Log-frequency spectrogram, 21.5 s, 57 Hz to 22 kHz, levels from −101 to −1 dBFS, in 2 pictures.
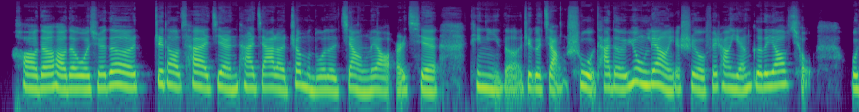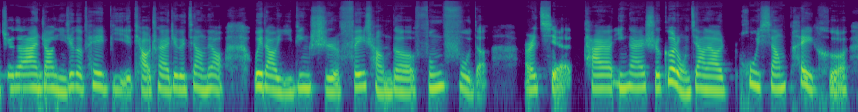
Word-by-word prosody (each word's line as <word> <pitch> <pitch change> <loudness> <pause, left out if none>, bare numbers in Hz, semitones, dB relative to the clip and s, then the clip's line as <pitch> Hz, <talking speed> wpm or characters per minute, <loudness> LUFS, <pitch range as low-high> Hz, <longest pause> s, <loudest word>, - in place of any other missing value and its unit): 好 205 -2 +1
的 205 +1 +3
好 200 -3 +4
的， 200 0 +3
我 200 0 +4
觉 210 +1 0
得 235 -2 +4 0.2
这 260 - +2
道 240 -4 +1
菜 225 -1 +1
既 200 +3 -3
然 200 -3 +2
它 210 -2 -1
加 210 +1 -1
了 195 -3 0
这 245 +8 -1
么 215 -5 0
多 185 +1 -1
的 180 -2 0
酱 180 -1 -2
料， 185 0 -1
而 - - -1
且 180 -1 0 0.4
听 220 -2 -1
你 195 -2 0
的 - - -5
这 215 0 0
个 205 -1 +3
讲 200 +3 -1
述， 225 -7 +2
它 215 -1 -2
的 205 -2 +1
用 260 +1 +4
量 240 -7 +3
也 195 +1 -3
是 215 - -3
有 185 -4 +1
非 215 +4 -3
常 215 -2 -1
严 200 +2 0
格 230 -2 +2
的 220 - +4
要 240 +2 +3
求。 255 - -9 0.4
我 205 - +2
觉 200 +1 -3
得 210 0 0
按 210 0 +3
照 210 0 0
你 185 -4 0
这 215 - +1
个 215 -2 0
配 225 +2 0
比 195 -3 -5
调 175 0 -1
出 195 +5 -8
来 190 -2 0
这 200 +2 +1
个 195 - +3
酱 190 0 -3
料， 200 0 -2 0.4
味 225 0 +6
道 200 -3 +1
一 165 -1 -3
定 205 +3 -1
是 180 -4 -1
非 215 +4 0
常 170 -6 -3
地 170 -1 0
丰 210 +5 -1
富 215 -5 -4
的。 160 - -8 0.5
而 190 - +1
且 195 -1 0 0.3
它 205 0 0
应 215 -5 0
该 215 -1 0
是 215 -1 0
各 290 +7 +4
种 170 -7 +3
酱 205 +1 0
料 185 -1 +2 0.2
互 255 -3 -1
相 215 -1 -1
配 230 -4 +1
合， 195 0 -3
205 Hz, 240 characters per minute, -23 LUFS, 190-220 Hz, 0.5 s, 味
